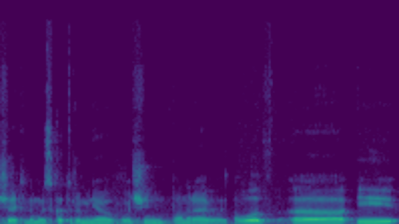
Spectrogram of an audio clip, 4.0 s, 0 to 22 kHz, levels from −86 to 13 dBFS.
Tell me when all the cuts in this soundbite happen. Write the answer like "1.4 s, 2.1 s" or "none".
2.3 s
